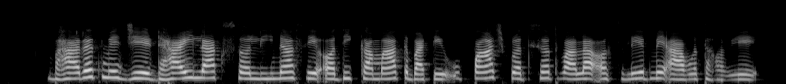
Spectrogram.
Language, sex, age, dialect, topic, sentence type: Bhojpuri, female, 18-24, Northern, banking, statement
